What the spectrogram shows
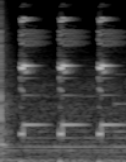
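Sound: audio game cue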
